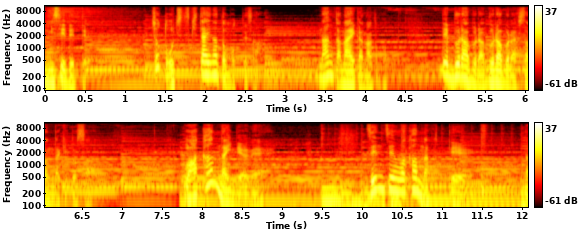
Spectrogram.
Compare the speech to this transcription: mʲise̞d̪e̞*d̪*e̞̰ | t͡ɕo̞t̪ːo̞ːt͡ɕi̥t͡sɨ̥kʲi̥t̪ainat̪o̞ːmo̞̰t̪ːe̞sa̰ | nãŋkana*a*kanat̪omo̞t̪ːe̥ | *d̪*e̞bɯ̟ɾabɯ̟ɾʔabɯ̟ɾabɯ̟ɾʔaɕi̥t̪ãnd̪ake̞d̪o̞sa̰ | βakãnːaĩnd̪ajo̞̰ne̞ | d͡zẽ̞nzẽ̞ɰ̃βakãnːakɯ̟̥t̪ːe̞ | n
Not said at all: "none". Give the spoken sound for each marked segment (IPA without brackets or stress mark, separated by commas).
t̪, i, d̪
